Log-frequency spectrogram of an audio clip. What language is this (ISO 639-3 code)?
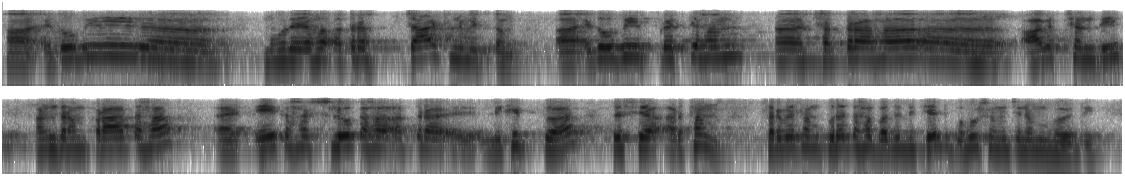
san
